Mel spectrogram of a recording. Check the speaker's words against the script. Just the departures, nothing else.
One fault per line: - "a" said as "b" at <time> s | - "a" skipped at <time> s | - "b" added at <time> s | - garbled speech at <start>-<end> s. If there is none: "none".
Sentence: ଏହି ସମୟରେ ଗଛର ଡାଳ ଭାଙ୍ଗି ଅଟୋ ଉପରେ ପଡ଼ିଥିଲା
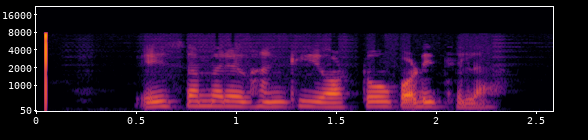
- "ଗଛର ଡାଳ" skipped at 1.0 s
- "ଉପରେ" skipped at 1.8 s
